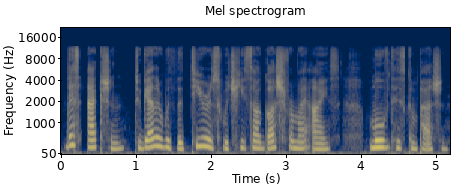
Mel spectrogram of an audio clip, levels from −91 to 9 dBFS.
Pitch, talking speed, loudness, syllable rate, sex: 210 Hz, 185 wpm, -19 LUFS, 4.9 syllables/s, female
